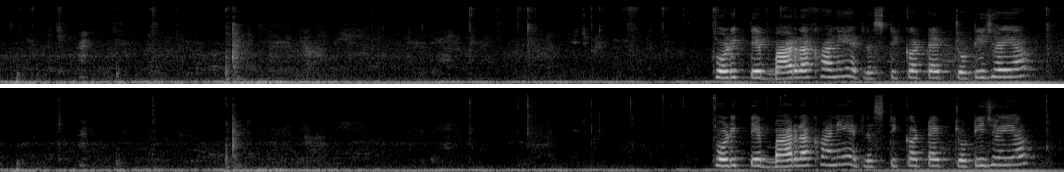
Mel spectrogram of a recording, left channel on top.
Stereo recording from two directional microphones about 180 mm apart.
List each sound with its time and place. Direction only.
7.2 s a woman's voice: 50° right (ahead or behind)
